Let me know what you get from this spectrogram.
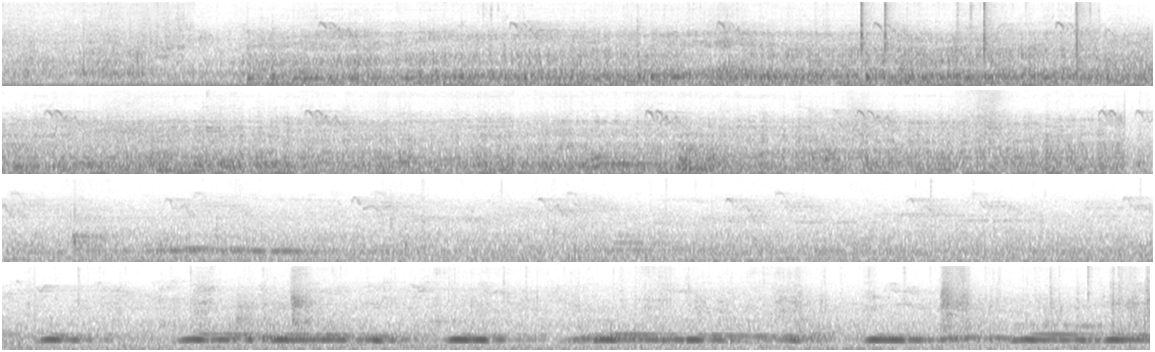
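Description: A bird's low call, repeated over and over, begins about three-quarters of the way in. Before it there is only a steady hiss of outdoor background noise.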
